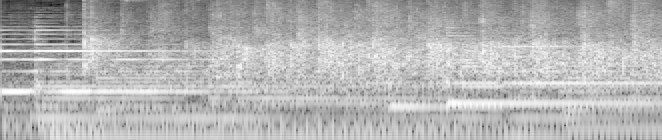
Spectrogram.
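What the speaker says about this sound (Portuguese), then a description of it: "vai receber os aplausos do nosso público agora" Audience at a municipal council ceremony in Vitória applauding, a steady wash of clapping for a few seconds mixed with sustained musical tones in the background.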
